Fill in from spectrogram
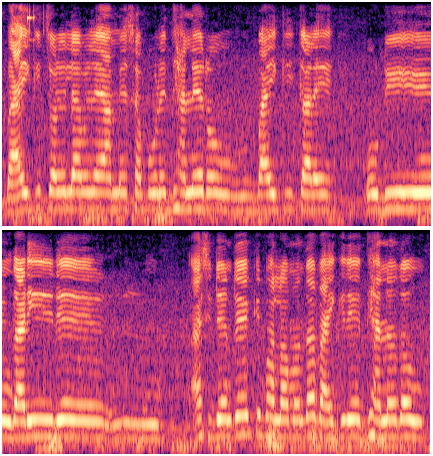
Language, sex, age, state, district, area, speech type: Odia, female, 45-60, Odisha, Kendrapara, urban, spontaneous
